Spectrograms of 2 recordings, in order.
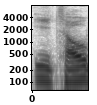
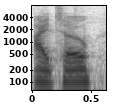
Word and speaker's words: Ito: And Ito is pronounced Ito because of its Japanese pronunciation, not Ito.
